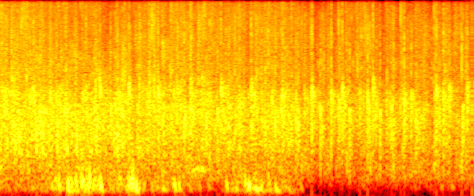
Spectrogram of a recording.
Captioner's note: audience applause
